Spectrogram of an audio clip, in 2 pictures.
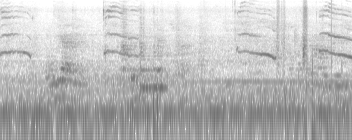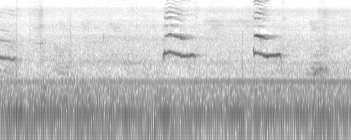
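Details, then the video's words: Kitten meowing loudly for its mother: a run of about eight short, high, bending meows, some rising then falling, coming every second or so, with a constant low electrical hum and occasional clicks beneath. "Kitten meowing sound loudly for Mom"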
